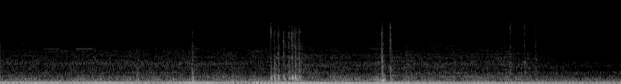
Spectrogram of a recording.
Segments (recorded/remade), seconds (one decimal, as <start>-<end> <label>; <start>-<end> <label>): 0.0-1.9 recorded; 1.9-5.1 remade; 5.1-6.2 recorded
